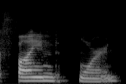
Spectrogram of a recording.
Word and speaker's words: Findhorn: It's spelled like find horn, and Findhorn.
